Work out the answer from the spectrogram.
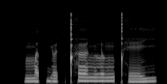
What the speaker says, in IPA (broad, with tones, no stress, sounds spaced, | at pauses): m ɐ˨˥ t̚ j ɵ˨ t̚ pʰ œː˥ n l ʊ˥ ŋ pʰ e˨˥ j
